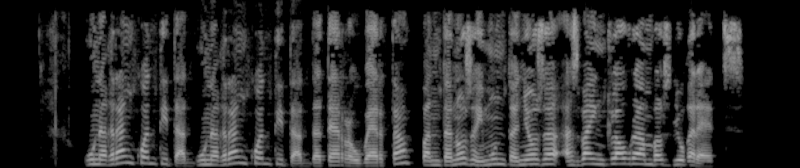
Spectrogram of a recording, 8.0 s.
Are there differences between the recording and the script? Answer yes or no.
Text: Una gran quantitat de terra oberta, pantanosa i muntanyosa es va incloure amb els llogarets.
yes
